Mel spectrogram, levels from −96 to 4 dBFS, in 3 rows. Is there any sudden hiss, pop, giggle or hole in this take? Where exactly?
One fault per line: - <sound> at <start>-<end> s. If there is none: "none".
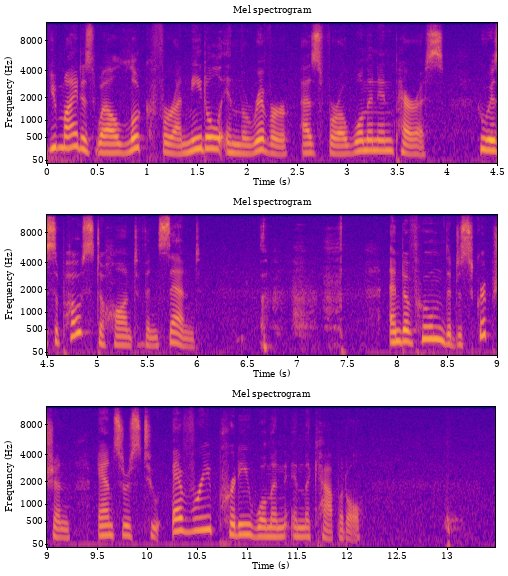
- breath at 6.4-7.5 s
- whoosh at 13.0-13.2 s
